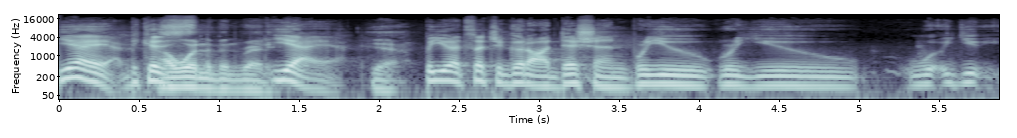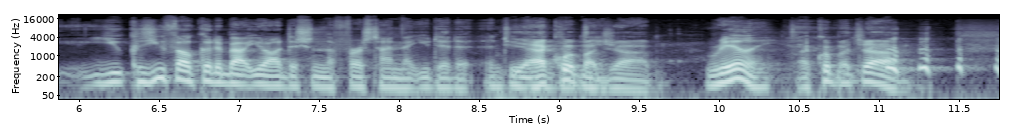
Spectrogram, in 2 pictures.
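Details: Adult man who stutters, speaking in a podcast conversation; transcript shows repeated words; he refers to an injury before starting stand-up; stuttering.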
